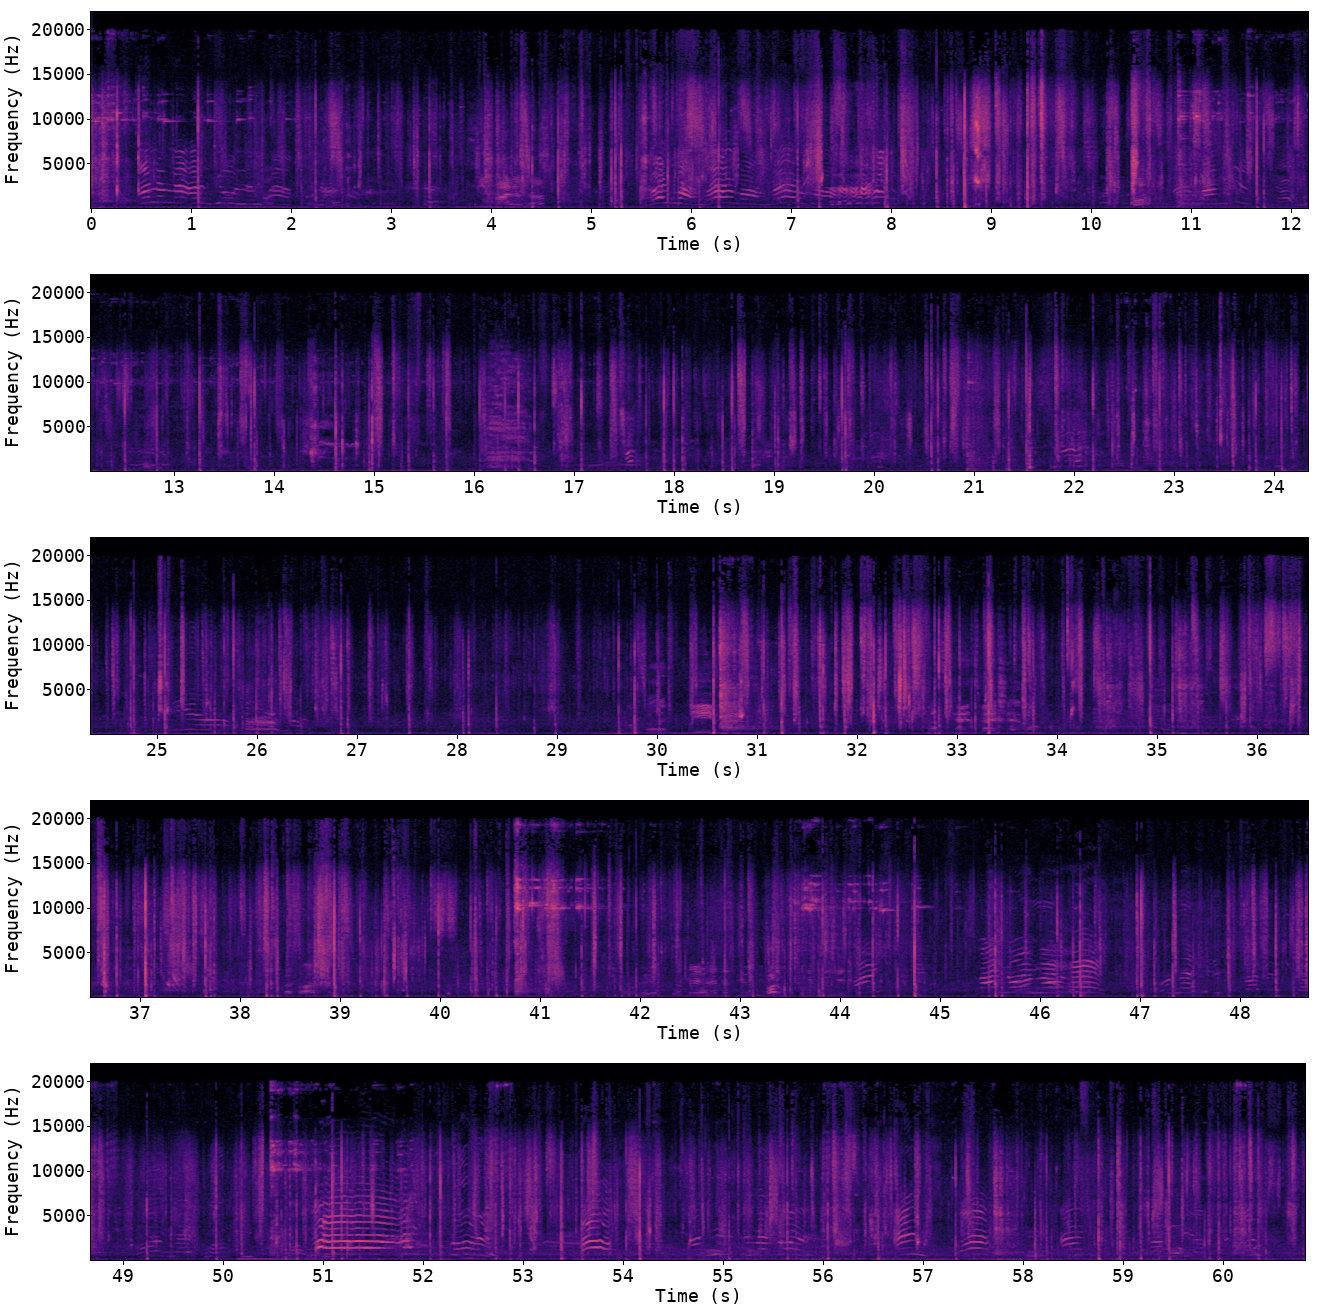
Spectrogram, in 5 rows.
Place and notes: {"title": "koeln, venloer str, park", "date": "2011-11-01 16:20:00", "description": "streetball player in the park, warm 1st november day", "latitude": "50.94", "longitude": "6.93", "altitude": "47", "timezone": "Europe/Berlin"}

